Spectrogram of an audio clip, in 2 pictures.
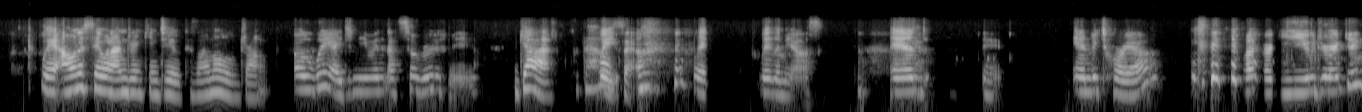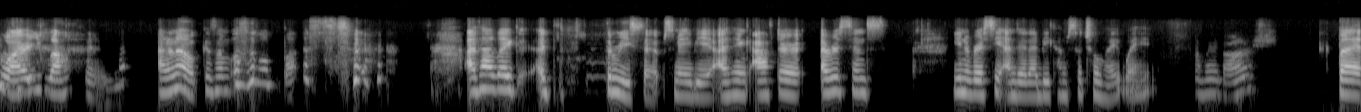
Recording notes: Is in the UK. Is in Ottawa. Get our latest update with our skype call.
